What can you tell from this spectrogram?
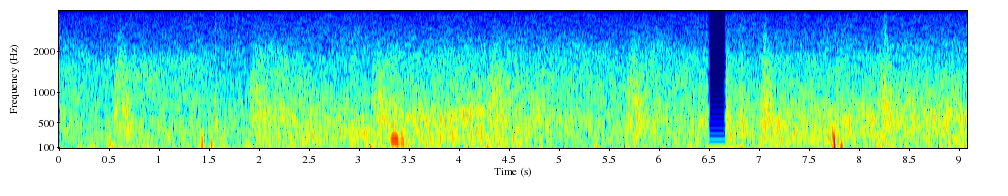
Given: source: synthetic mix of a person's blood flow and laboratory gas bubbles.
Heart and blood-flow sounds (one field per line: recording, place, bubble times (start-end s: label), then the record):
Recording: Doppler ultrasound of blood flow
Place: subclavian vein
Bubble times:
1.53-1.62 s: bubbles
4.51-4.65 s: bubbles
7.61-7.75 s: bubbles
From the record:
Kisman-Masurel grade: 122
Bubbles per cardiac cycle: 1 to 2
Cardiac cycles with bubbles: 10 to 50%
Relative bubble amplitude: moderate (0.250 to 0.450)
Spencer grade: 2 (many but less than half of the cardiac periods contain bubble signals, singularly or in groups)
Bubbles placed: anywhere in the cardiac cycle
